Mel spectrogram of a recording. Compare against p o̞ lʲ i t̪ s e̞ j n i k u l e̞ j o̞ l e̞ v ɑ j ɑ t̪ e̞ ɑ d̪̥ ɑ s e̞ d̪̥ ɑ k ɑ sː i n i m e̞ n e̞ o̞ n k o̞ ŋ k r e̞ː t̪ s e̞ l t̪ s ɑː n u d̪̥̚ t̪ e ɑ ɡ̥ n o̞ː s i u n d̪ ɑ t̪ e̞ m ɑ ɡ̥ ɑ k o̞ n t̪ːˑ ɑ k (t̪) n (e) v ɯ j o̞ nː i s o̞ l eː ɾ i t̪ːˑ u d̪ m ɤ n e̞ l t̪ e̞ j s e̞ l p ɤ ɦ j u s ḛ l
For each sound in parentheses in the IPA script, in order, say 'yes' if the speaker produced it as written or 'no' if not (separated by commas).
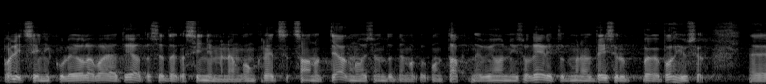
yes, yes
